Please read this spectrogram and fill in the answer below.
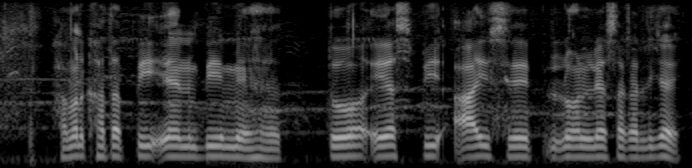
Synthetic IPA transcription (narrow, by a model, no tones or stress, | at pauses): həməɾkʰaːt̪əɾpienbimeɦɛ | t̪oespiaːiseloːnlesəkəlid͡ʒae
